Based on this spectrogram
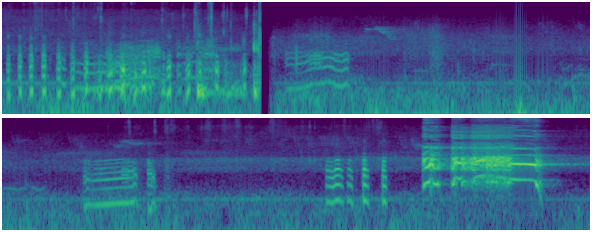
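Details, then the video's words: Backyard chickens in a burst of rapid clucks, then scattered rising squawks and cackles, ending with a loud harsh stretch of calls; people laugh and talk nearby. "Backyard Chickens Clucking Noises!"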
